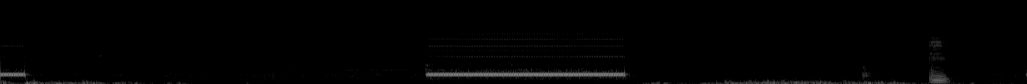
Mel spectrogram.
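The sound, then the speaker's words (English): A phone line rings back during an outgoing call to a friend: a single loud, steady electronic ring tone lasting about two seconds, with low background hiss before and after and a short click near the end. “hates when we call people and they don't answer because he's like, especially when we talk over, he can't edit it out.”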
